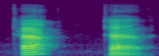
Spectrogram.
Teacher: I say tap a little higher than tab without even thinking about it.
